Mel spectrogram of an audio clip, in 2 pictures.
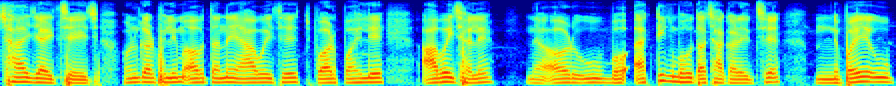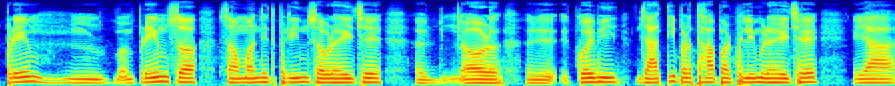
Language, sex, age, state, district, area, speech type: Maithili, male, 18-30, Bihar, Darbhanga, rural, spontaneous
